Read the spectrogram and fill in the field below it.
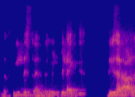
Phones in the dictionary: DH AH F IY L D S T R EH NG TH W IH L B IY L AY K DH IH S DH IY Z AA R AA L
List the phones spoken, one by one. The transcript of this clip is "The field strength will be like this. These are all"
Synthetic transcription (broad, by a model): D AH F IY L D S T R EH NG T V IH L B IY L AY K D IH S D IY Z AA R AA L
